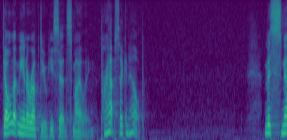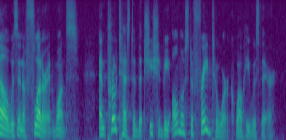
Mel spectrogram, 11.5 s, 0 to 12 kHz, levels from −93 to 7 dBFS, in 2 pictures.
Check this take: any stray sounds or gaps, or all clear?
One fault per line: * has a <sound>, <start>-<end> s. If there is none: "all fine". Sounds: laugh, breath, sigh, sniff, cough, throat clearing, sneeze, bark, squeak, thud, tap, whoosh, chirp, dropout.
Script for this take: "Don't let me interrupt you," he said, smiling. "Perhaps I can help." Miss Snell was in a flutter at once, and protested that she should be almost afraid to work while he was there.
all fine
